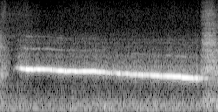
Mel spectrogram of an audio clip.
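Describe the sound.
A person whistles a single long tone that slowly slides downward in pitch, imitating the whistle of a small clay figure in an animated series, held steady and fairly loud for about three seconds before a brief breathy noise at the end.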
